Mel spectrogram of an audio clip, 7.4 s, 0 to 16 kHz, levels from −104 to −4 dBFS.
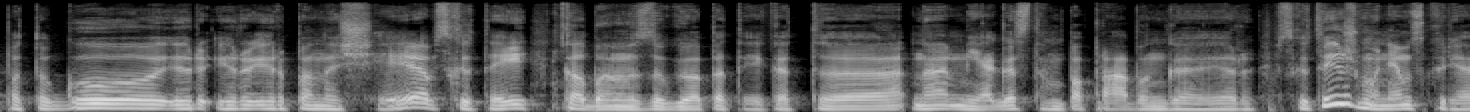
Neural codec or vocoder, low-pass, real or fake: vocoder, 44.1 kHz, 128 mel bands, Pupu-Vocoder; 14.4 kHz; fake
